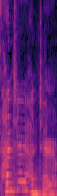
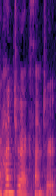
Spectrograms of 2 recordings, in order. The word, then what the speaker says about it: Hunter x Hunter: It is Hunter x Hunter, or Hunter x Hunter. You're not supposed to pronounce the X, but I like the X.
